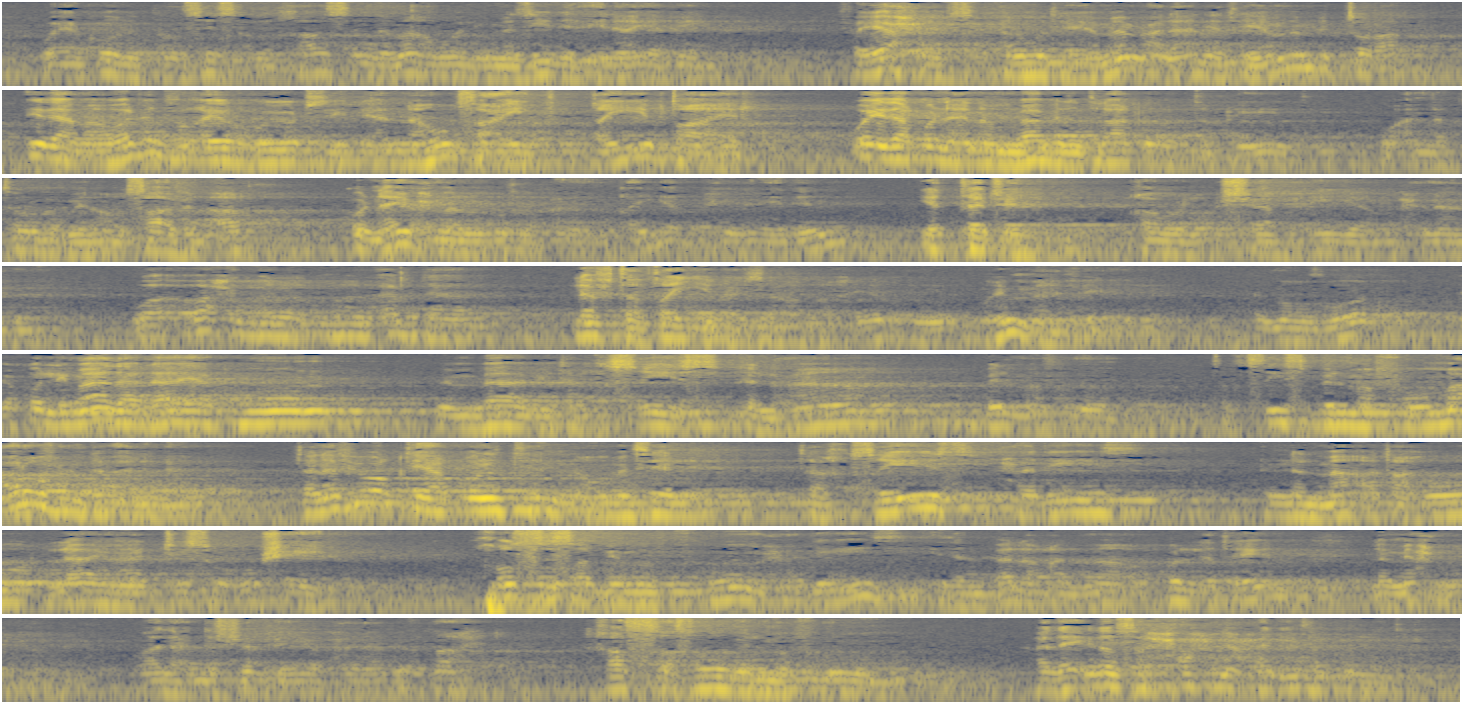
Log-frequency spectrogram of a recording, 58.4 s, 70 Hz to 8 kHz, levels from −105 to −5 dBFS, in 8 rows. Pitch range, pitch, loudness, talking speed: 120-150 Hz, 135 Hz, -18 LUFS, 110 wpm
